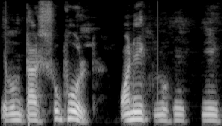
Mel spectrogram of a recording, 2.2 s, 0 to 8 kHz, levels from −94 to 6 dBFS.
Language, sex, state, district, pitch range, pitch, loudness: Bengali, male, West Bengal, Dakshin Dinajpur, 140-165 Hz, 145 Hz, -19 LUFS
